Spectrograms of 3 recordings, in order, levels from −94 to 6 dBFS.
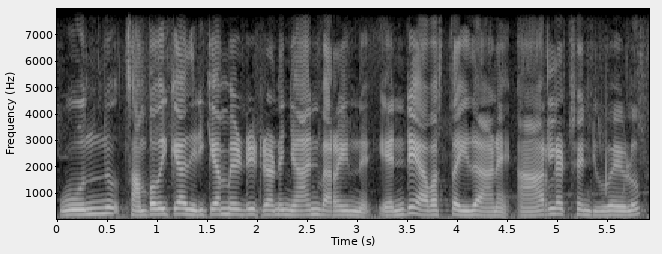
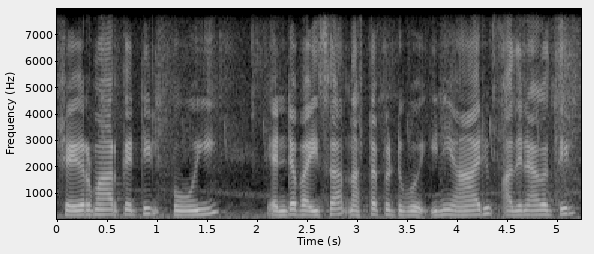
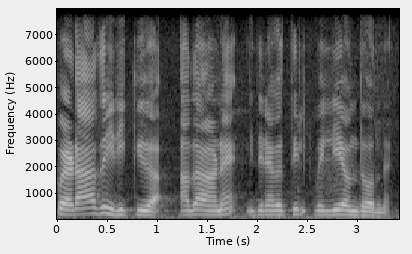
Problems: background sounds at intervals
